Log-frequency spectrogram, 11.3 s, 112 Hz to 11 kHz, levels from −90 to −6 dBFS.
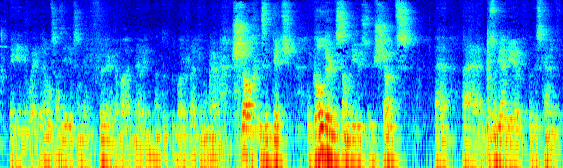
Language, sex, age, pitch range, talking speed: English, male, 40-59, 110-130 Hz, 225 wpm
